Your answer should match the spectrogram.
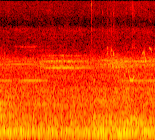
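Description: Steady low rumble of background noise, with faint, short, high chirps now and then.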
